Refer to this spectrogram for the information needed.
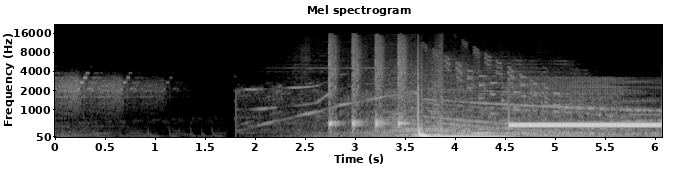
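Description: Phone call tones: a short run of quick electronic beeps over rising whooshing sweeps, then a loud, steady tone that holds to the end. No one speaks.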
